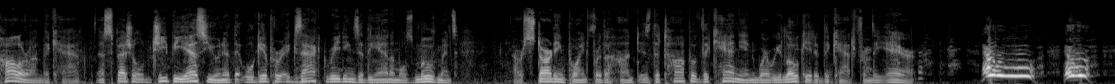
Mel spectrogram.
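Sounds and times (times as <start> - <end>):
speech: 0.0 - 10.4
hunting hound baying on scent: 8.6 - 11.1.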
